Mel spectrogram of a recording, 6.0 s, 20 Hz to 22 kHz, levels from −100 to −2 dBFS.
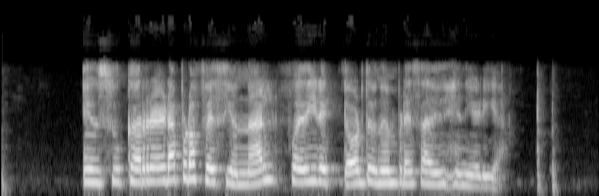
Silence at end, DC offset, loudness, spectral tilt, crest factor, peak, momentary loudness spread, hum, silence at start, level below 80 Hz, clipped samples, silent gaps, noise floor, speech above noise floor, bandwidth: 0.45 s; under 0.1%; -17 LUFS; -3.5 dB/octave; 16 dB; -2 dBFS; 9 LU; none; 0.85 s; -64 dBFS; under 0.1%; none; -73 dBFS; 57 dB; 7.2 kHz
